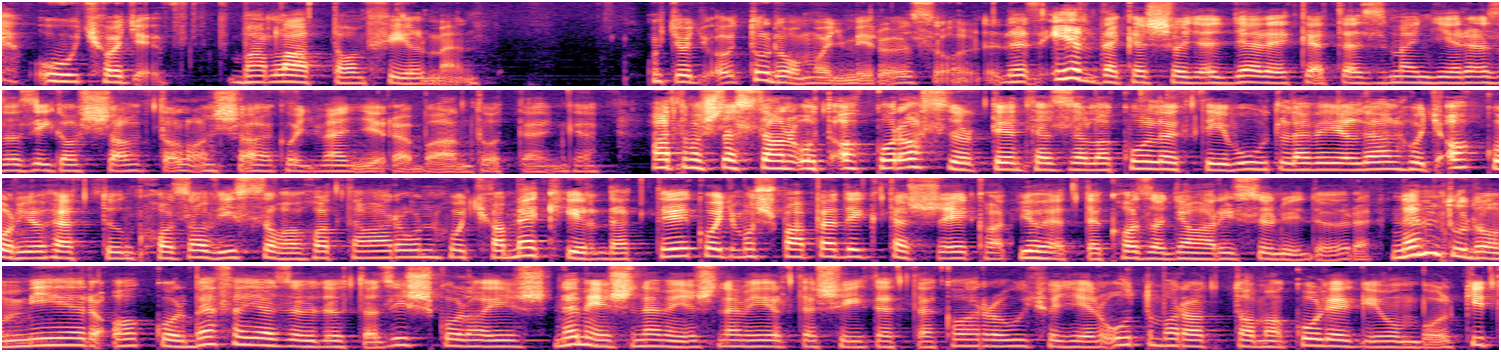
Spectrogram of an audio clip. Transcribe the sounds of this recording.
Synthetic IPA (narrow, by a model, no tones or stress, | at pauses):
ʔuːcho̞ɟ | maːrlaːt̪ːɒɱfilmɛ̰n | uːcho̞ɟt̪ud̪o̞mho̞̰ɟmḭɾø̰ːlso̰ːld̪ɛzeːrd̪ɛkɛʃho̞ɟɛɟɟɛɾɛkɛt̪ɛzmɛɲːiɾɛːzɒziɡɒʃːaːkt̪ɒlɒ̰nʃa̰ːkho̞ɟmɛɲːḭɾɛ̰ba̰ːnt̪o̞̰t̪ːɛ̰ŋɡɛm | haːt̪mo̞ʃt̪ɒst̪aːno̞t̪ːɒkːo̞ɾɒst̪ørt̪eːnt̪ɛzːɛlɒko̞lːɛkt̪iːvuːt̪lɛveːlːɛlɦo̞ɟɒkːo̞rjøɦɛt̪ːyŋkhɒzɒvisːɒːɦɒt̪aːɾo̞nɦo̞chɒmɛkhird̪ɛt̪ːeːkho̞ɟmo̞ʃt̪maːpɛd̪iɡt̪ɛʃːeːkhajøɦɛt̪ːɛkhɒzɒɲaːɾisynid̪ø̰ːɾɛ̰nɛmt̪ud̪o̞mːieːɾɒkːo̞rbɛfɛjɛzøːd̪øt̪ːɒziʃko̞lɒeːʃnɛmeːʃnɛmeːʃnɛmeːrt̪ɛʃiːt̪ɛt̪ːɛkɒrːɒuːcho̞ɟeːno̞t̪mɒɾɒt̪ːɒmɒko̞leːɡiumbo̰ːlki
